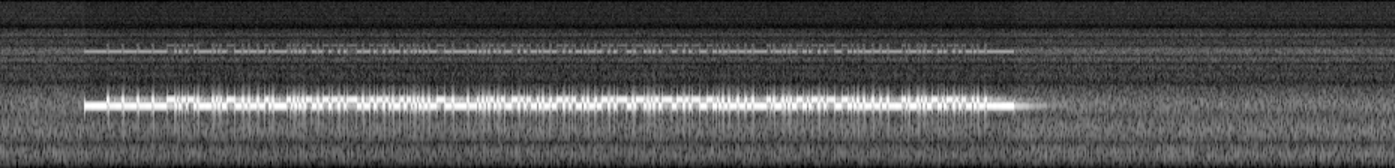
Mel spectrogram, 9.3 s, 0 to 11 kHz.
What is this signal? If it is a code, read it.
RTTY (75 baud, 170 Hz shift), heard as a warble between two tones, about 1360 Hz centre, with room echo. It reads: YO7RZA TU UR9KSB CQ CQ TEST ON1GYN ON1GYN CQ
